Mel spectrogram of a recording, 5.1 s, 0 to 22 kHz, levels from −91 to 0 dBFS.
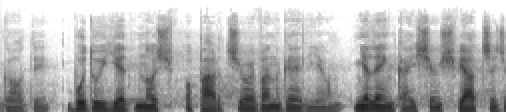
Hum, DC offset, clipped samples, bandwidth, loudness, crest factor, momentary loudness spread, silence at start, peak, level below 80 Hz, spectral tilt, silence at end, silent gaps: none; under 0.1%; under 0.1%; 11.5 kHz; -19 LUFS; 18 dB; 11 LU; 0 s; 0 dBFS; -52 dBFS; -6.5 dB/octave; 0 s; none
